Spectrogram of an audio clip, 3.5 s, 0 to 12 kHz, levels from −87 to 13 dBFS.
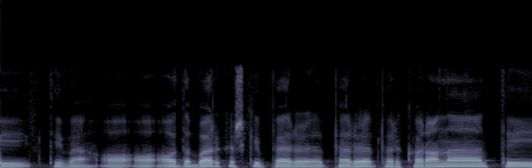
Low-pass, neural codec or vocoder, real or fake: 7.2 kHz; none; real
